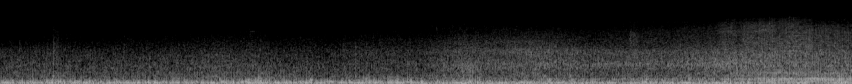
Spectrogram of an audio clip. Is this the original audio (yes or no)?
no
